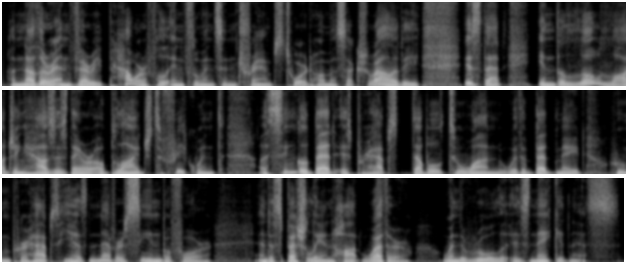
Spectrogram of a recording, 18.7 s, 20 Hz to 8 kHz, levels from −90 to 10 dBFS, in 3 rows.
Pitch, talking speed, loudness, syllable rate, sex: 120 Hz, 155 wpm, -22 LUFS, 5.2 syllables/s, male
